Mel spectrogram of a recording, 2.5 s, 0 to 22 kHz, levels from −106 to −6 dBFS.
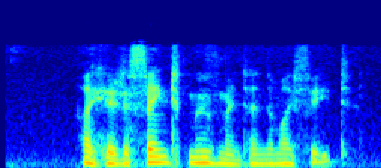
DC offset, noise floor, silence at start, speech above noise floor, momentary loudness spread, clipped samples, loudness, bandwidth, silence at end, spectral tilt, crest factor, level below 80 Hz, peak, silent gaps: under 0.1%; -76 dBFS; 0.55 s; 34 dB; 10 LU; under 0.1%; -43 LUFS; 7.6 kHz; 0.25 s; -6.5 dB/octave; 22 dB; -72 dBFS; -22 dBFS; none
